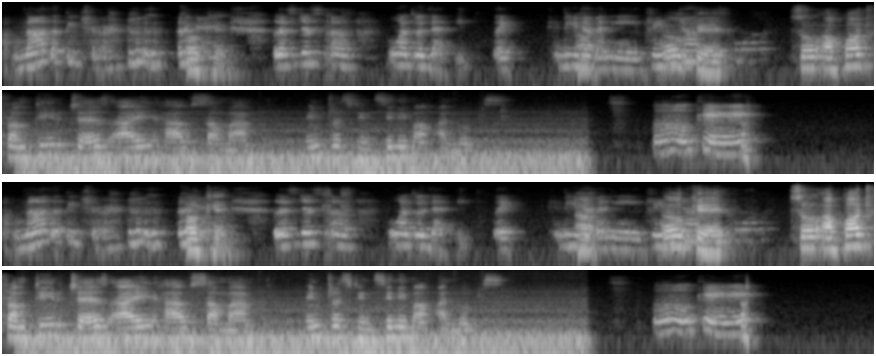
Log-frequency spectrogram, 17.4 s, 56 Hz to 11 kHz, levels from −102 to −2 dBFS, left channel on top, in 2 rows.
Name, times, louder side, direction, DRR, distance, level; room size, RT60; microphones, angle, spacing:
voice 1, 0.0-4.6 4.9-5.1 5.5-7.5 14.8-14.9 15.2-16.2, right 1 dB, 55° left, 3.5 m, -41 dB
voice 2, 1.8-2.3 5.7-6.0 6.6-7.3 7.9-11.3 11.8-13.7 16.1-16.2, right 6 dB, 85° right, 0.5 m, -35 dB
sound 1, 8.8-14.6, right 2 dB, 30° right, 0.7 m, -39 dB
12.0 x 5.5 x 7.3 m
head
